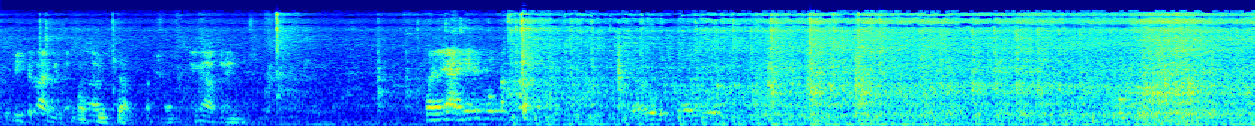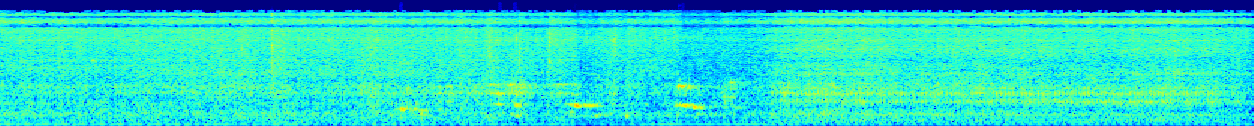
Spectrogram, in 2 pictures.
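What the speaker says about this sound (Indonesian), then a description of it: "setelah kita melakukan pergantian pada karbu, sekarang mesin kompresornya sudah normal" Small air compressor engine runs steadily after a carburetor replacement, starting up a few seconds in and holding an even, buzzing idle, with people talking over it.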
